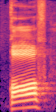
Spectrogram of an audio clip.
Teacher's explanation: قوف زبان کی جڑ اور تالو کے نرم حصے سے ادا ہوتا ہے.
